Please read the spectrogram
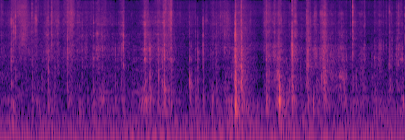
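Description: A plastic infant car seat and a car seat belt being handled, with a few soft knocks and rustles as the shoulder belt is routed behind the seat's back into its belt guides.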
